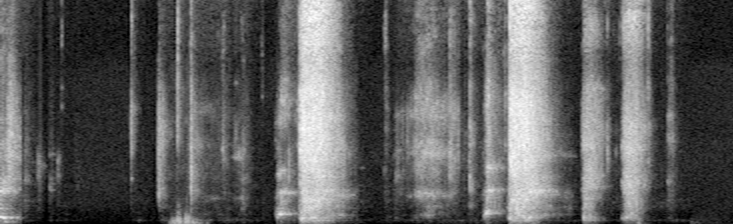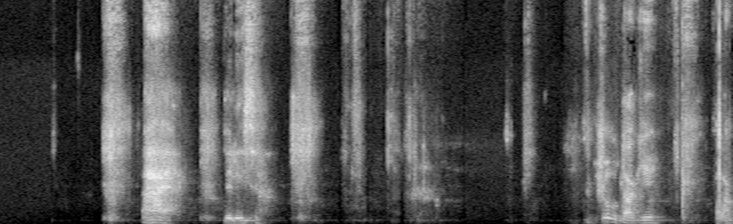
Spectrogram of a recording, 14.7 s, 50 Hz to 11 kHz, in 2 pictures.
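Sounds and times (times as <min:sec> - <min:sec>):
person sneezing: 0:02.8 - 0:03.6, 0:04.8 - 0:06.6
person breathing: 0:04.0 - 0:04.6
speech: 0:09.6 - 0:10.1, 0:13.4 - 0:14.6.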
